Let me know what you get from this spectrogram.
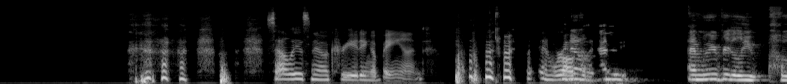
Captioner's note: laughs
